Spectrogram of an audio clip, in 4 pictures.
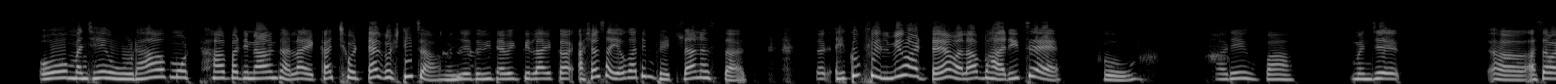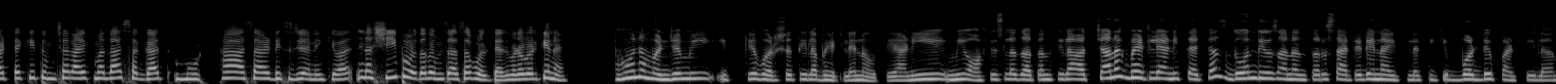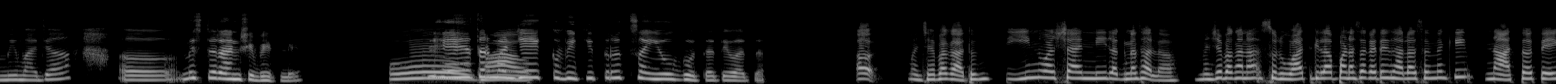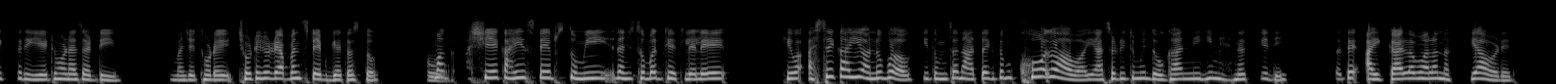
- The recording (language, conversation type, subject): Marathi, podcast, एखाद्या छोट्या संयोगामुळे प्रेम किंवा नातं सुरू झालं का?
- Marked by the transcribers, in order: tapping; other noise; other background noise; stressed: "नशीब"; stressed: "अचानक भेटले"; surprised: "ओ! वॉव!"; in English: "स्टेप"; in English: "स्टेप्स"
